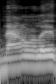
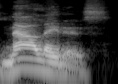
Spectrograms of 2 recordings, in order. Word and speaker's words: Now and Later: I know it's spelled now and later, but no one ever pronounced it like that. It was now laters.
